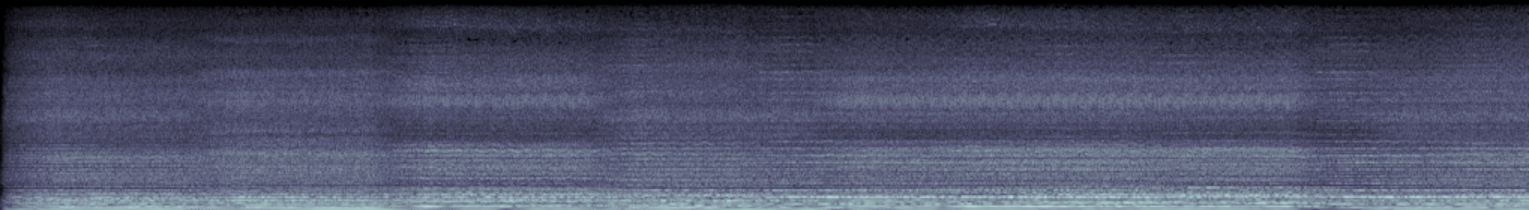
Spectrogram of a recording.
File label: Movie Voices; oasys assault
